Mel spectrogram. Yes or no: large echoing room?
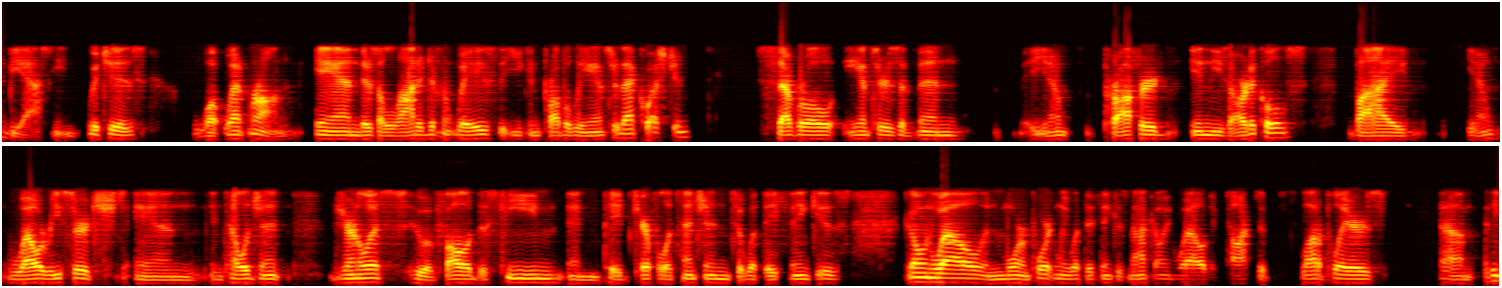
no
